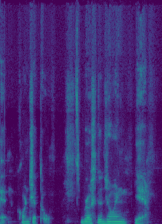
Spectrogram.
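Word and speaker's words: Con-Chair-To: That's how you say it, cornchetto.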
